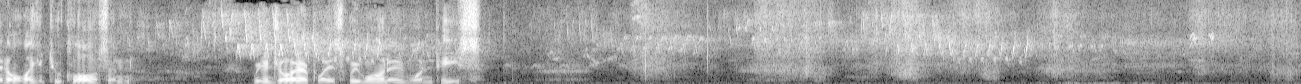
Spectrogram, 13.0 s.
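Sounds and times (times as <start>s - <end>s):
songbirds singing trilled chirps: 0.0s - 13.0s
footsteps swishing through grass: 7.5s - 13.0s.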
